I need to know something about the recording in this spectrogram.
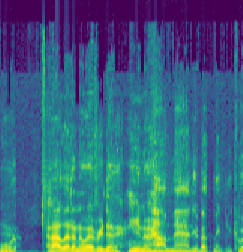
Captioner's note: lightly tapping hand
